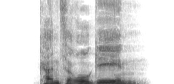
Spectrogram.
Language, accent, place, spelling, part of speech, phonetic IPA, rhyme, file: German, Germany, Berlin, kanzerogen, adjective, [kant͡səʁoˈɡeːn], -eːn, De-kanzerogen.ogg
- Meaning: cancerogenic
